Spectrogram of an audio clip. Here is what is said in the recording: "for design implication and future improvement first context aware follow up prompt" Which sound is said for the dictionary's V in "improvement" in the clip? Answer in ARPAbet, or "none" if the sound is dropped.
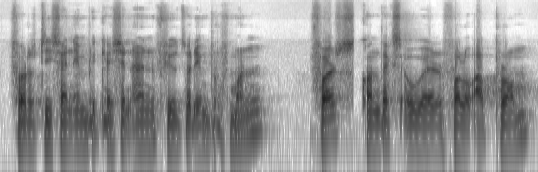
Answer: F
